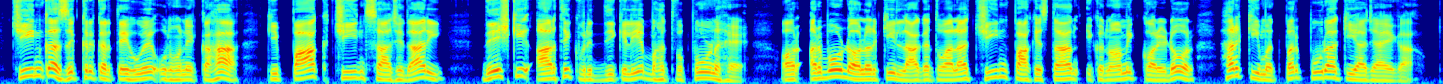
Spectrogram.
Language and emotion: Hindi, neutral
